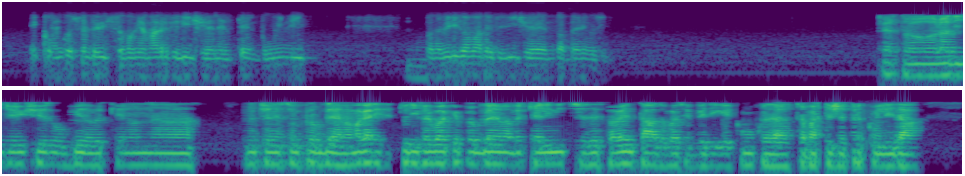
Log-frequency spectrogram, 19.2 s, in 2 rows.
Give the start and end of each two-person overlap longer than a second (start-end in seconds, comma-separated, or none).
none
